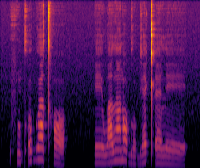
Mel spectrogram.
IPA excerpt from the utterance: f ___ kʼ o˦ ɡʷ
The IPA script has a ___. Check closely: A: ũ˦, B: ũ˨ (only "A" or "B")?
B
